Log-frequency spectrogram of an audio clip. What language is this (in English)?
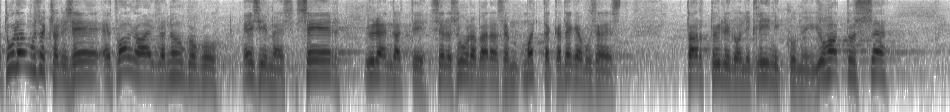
Estonian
